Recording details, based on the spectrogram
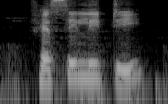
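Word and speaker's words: facility: যে ঠ আছে ওই ঠর মত করে এই টির উচ্চারণটি করে ওরা ফ্যাসিলিটি ফ্যাসিলিটি মিন হলো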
